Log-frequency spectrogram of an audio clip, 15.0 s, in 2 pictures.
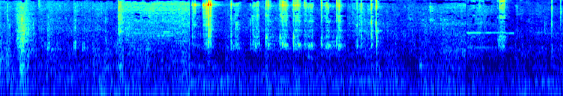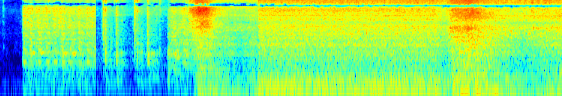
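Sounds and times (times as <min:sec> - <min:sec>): engine starter cranking: 0:07.8 - 0:10.9.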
